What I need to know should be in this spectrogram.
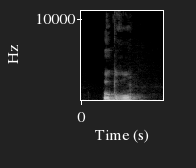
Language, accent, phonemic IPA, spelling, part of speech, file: French, France, /ɔ.bʁo/, hobereau, noun, LL-Q150 (fra)-hobereau.wav
- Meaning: 1. hobby (falcon) 2. country squire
